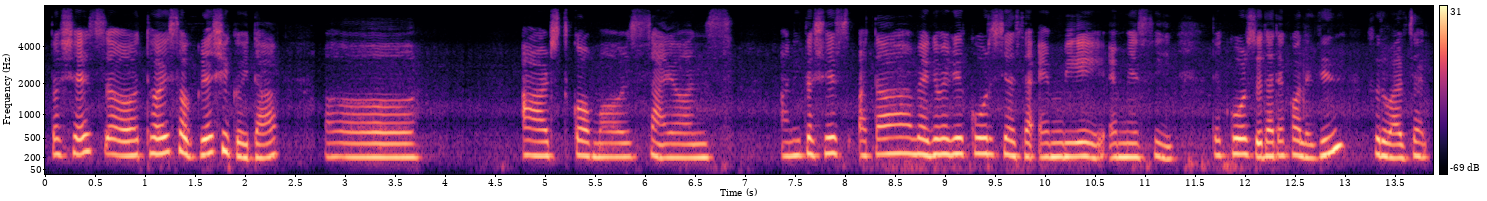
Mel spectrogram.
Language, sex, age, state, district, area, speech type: Goan Konkani, female, 18-30, Goa, Ponda, rural, spontaneous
